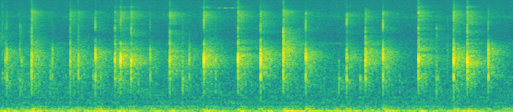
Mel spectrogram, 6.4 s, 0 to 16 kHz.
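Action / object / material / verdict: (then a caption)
tap / mechanical keyboard with plastic keycaps / plastic / none. An Alice-layout mechanical keyboard with a frosted plastic case and cream and brown ABS keycaps sits on a desk mat while the fingertips of both hands type and tap the keys continuously. Each keystroke is a short, bright plastic clack centered around 2 kHz that dies away quickly, coming in an uneven, slow rhythm over a steady low background rumble.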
